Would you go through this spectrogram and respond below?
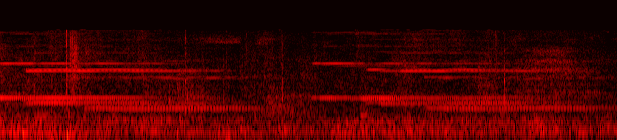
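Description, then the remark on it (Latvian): A parliament chamber bell rings continuously for several seconds before a vote on a bill, a steady, shrill electric tone over a low background murmur. “Paldies, lūdzu zvanu.”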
